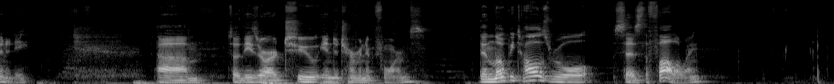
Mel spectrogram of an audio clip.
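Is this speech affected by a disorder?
No.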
